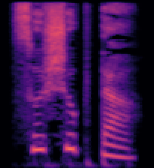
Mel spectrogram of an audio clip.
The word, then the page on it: ಸುಷುಪ್ತಿ: kannada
